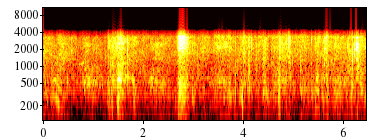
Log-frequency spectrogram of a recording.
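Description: Snowboard moving through deep powder snow: uneven scraping and rustling of snow and clothing, broken by short knocks, with one louder brushing burst about three seconds in.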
